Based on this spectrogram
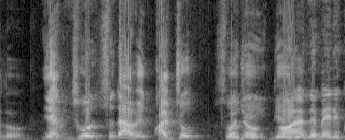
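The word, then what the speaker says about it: Kwadwo: Yeah, so that way Kwajo. So they made it Kujo because Kujo. of the every pronunciation.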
